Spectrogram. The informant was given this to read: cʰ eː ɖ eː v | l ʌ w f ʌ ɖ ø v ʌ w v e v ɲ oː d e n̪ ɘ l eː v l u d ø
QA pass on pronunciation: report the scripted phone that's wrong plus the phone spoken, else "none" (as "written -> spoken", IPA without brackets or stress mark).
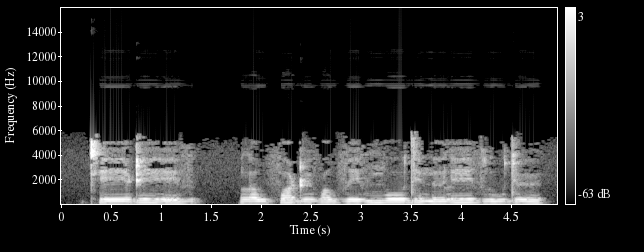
none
